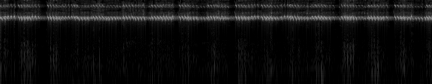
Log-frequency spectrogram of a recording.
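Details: Piercing high chirping of a jangkrik kalung cricket, a fast pulsed trill with slight dips in loudness, accompanied by soft tapping and rustling noises.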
